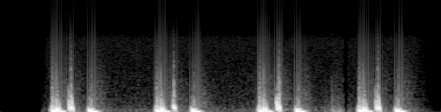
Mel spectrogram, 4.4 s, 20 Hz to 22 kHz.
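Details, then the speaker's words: Mid-systolic click from mitral valve prolapse, heard with the diaphragm at the apex: regular heartbeat near 58 a minute with an extra short, sharp, high-pitched sound between the first and second sounds. "you may hear a mid-systolic click early in systole this short high-pitched abnormal sound results from mitral valve prolapse and is best heard with the diaphragm at the apex"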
